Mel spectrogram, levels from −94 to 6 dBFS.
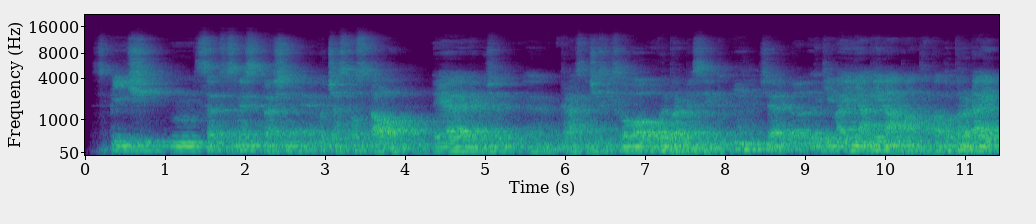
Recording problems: room echo; strong; dies away in 2 s
off-mic speech; far

